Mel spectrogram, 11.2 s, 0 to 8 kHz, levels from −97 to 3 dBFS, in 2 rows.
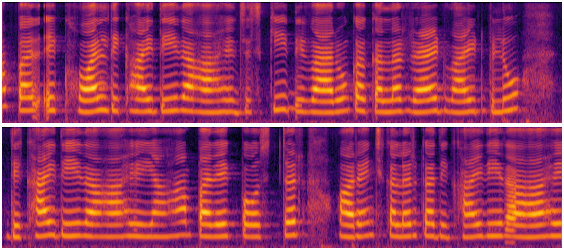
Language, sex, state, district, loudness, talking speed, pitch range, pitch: Hindi, female, Rajasthan, Nagaur, -18 LUFS, 160 wpm, 290-310 Hz, 300 Hz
